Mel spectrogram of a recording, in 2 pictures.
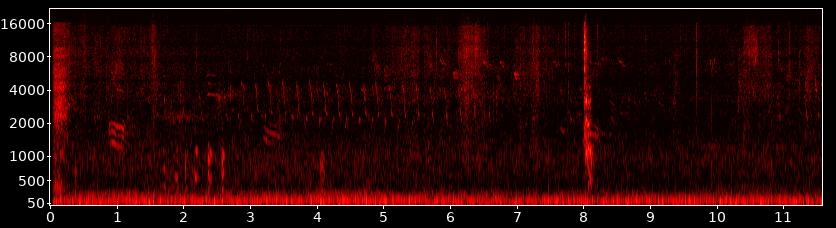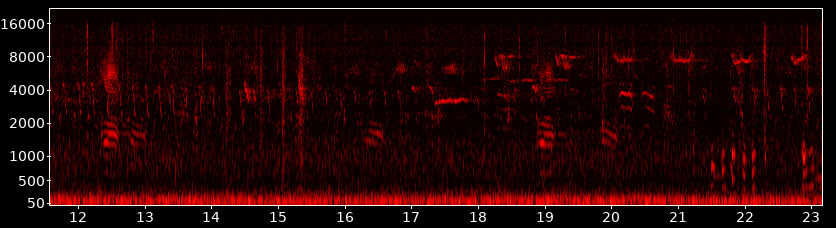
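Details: A chicken gives a single sharp, snapping sneeze amid outdoor rumble, birdsong and soft clucking; the owner thinks the chicken has a cold. Sneezing.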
